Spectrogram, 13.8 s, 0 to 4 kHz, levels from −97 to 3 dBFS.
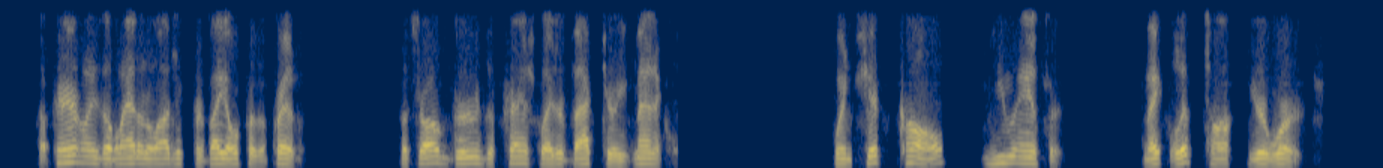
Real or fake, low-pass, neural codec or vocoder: fake; 3.6 kHz; codec, 16 kHz, 4 kbps, FunCodec, trained on Chinese and English, 50 frames a second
